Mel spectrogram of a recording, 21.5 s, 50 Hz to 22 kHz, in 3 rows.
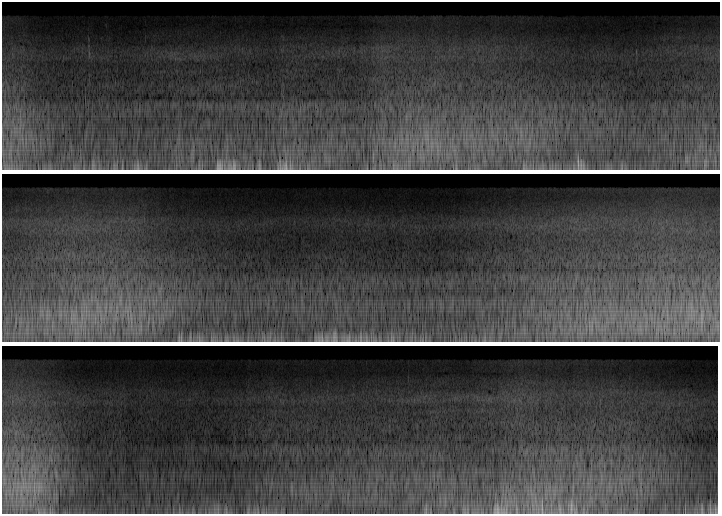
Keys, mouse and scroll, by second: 0.1 shift+right click, 0.6 shift+middle click, 1.7 shift+right click, 2.5 shift+right click, 3.6 shift+right click, 3.6 shift+middle click, 5.4 g, 7.3 click, 7.8 right click, 8.5 shift+right click, 9.0 right click, 13.2 middle click, 16.7 middle click, 21.0 ctrl+z, 21.3 ctrl+z.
